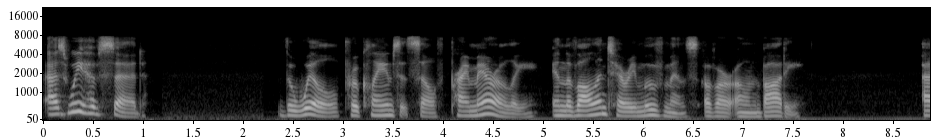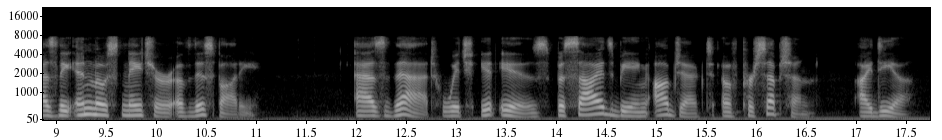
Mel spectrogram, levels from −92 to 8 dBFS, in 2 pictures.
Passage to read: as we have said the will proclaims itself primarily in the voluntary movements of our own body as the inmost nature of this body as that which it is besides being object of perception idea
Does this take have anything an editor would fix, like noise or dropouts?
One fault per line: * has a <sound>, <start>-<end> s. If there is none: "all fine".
all fine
